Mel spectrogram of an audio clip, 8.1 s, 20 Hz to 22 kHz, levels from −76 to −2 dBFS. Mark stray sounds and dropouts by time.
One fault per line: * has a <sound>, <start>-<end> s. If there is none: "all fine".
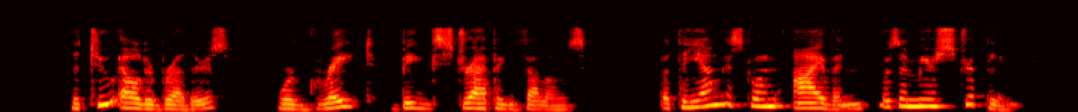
all fine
